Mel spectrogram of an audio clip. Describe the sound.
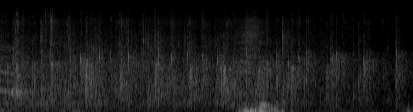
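A church audience applauds the Lord steadily during a sermon, a dense wash of many hands clapping, with a brief low thump and voices rising through the crowd midway.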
